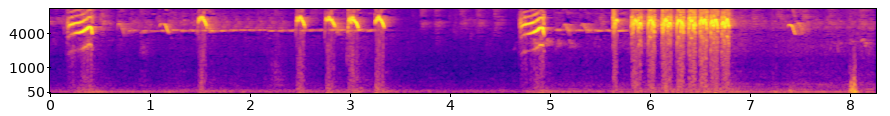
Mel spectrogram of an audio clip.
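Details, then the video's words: Sogon bird lure song, loud and clear: sharp rising whistles and a long thin high note, a string of quick high chirps, then a brisk buzzy trill of rapid notes after a short pause. "PANCINGAN BURUNG SOGON TERAMPUH SEPANJANG MASSA..!"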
